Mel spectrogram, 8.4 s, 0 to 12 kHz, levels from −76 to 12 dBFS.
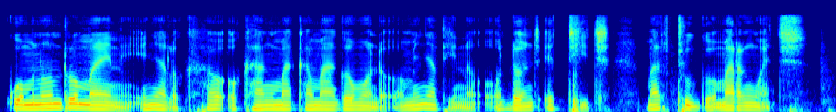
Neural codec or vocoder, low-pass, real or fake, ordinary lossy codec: none; 7.2 kHz; real; AAC, 48 kbps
